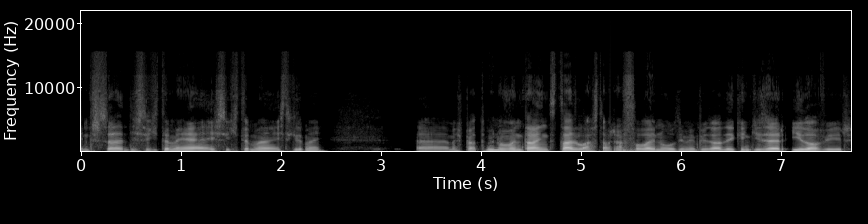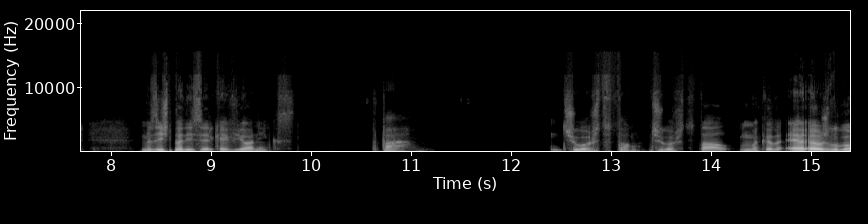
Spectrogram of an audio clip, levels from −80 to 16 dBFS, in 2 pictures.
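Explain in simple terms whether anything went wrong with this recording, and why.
Yes, two things went wrong. First, Opus voice compression squeezed the speech into very little data, coding its fine detail coarsely, so the voice sounds noticeably rough, hoarse and slightly robotic throughout. Second, at 5.29 s there is audio missing between chunks, likely from the recorder losing a piece while switching to a new six-second chunk; about a twentieth of a second vanishes, heard as a sudden skip.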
